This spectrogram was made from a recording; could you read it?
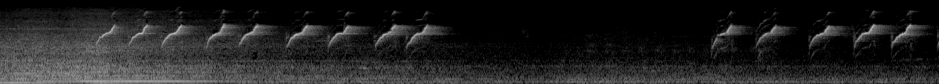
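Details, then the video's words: Hill prinia practising song: a series of sharp, rising buzzy chirps repeated roughly twice a second, a pause of a few seconds, then another run of similar chirps, over faint background noise. "ciblek gunung belajar bunyi"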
